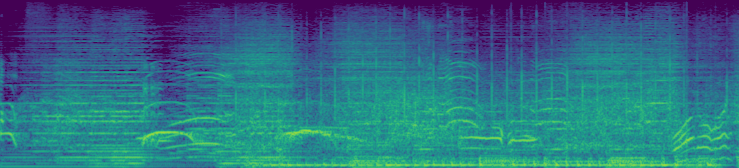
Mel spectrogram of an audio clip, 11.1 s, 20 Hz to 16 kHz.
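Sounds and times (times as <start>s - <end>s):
gamelan music: 0.0s - 11.0s
audience cheering: 1.9s - 11.0s
drum strokes: 3.6s - 11.0s.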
